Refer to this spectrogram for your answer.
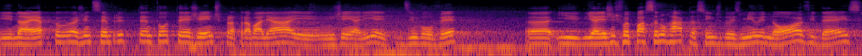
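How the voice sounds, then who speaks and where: Noticeable background noise behind a man's fairly high voice, with fairly even intonation at a moderate pace. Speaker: company founder. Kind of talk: podcast interview. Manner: hesitant, many fillers.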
